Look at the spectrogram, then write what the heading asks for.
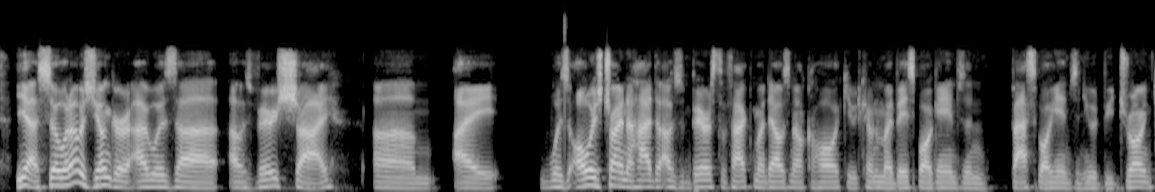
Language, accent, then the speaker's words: English; Sarasota, Florida, United States; also born or lived in Anna Maria Island, Florida; now in Austin, United States; I live in Austin, Texas now, but I grew up in Florida a little place called Anna Maria Island, um, and also in Sarasota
